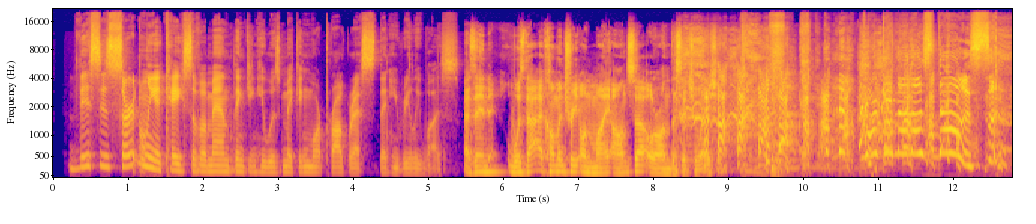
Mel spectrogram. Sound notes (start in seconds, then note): 8.3 others laugh uproariously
